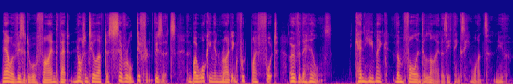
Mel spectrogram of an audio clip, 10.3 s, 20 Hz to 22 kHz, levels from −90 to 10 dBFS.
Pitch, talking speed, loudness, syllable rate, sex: 135 Hz, 215 wpm, -23 LUFS, 5.5 syllables/s, male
